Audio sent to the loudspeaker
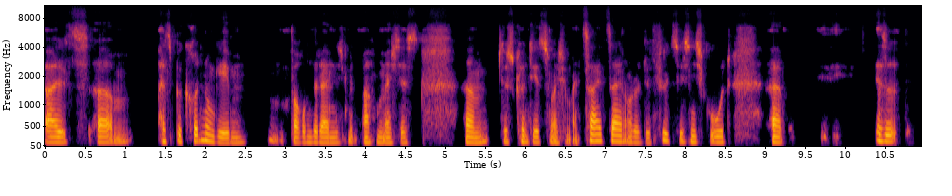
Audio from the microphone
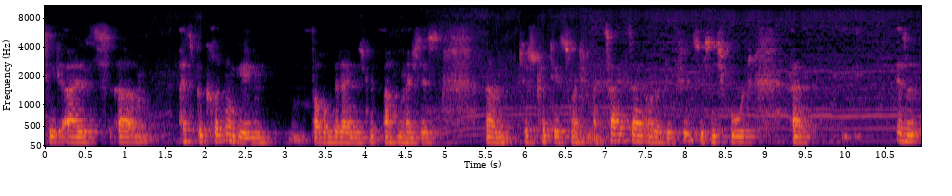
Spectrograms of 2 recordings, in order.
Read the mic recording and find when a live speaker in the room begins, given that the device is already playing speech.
none

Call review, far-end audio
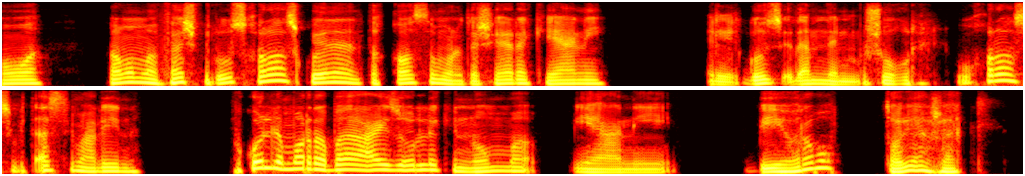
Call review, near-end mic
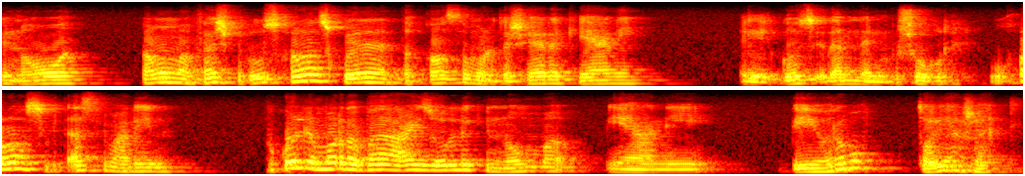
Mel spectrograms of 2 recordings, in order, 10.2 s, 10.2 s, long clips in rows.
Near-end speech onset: none

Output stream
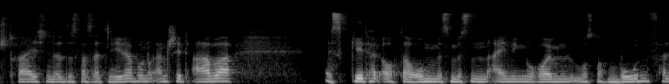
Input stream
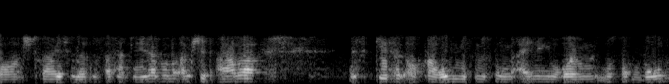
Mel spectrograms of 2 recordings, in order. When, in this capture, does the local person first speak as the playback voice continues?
none

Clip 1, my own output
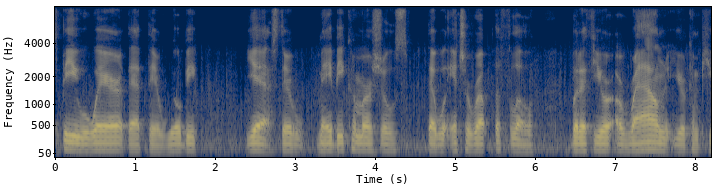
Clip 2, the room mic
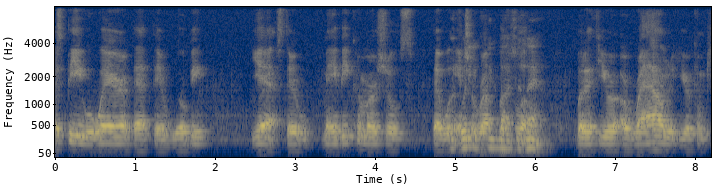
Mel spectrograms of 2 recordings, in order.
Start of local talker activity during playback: 4.9 s

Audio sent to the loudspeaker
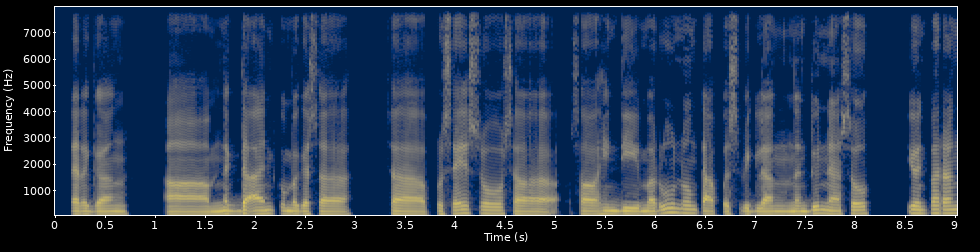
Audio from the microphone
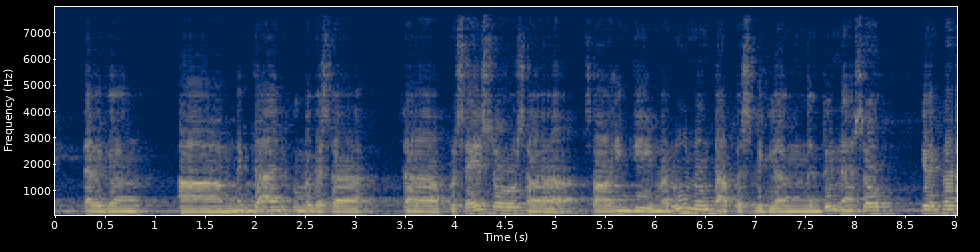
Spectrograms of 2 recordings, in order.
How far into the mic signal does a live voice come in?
none

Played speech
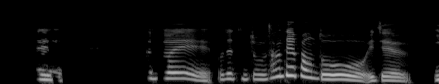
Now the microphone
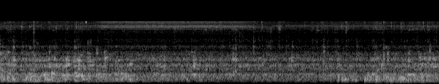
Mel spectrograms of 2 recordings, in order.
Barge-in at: none

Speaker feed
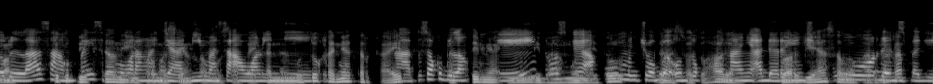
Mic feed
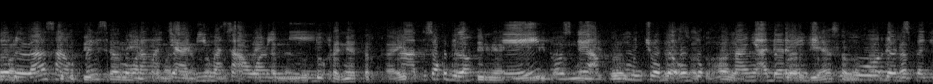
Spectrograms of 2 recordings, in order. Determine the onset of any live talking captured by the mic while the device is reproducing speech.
none

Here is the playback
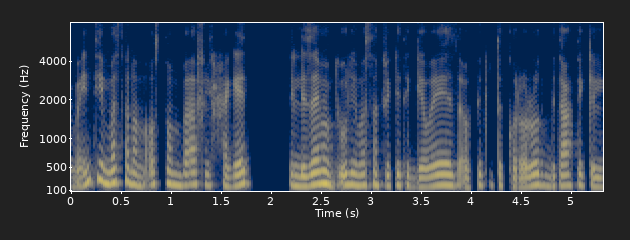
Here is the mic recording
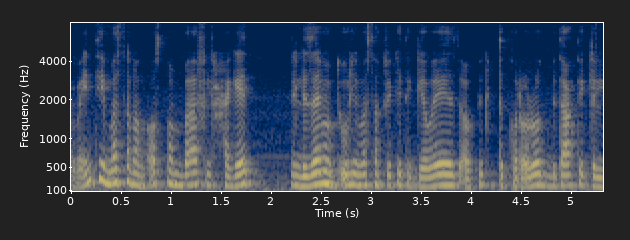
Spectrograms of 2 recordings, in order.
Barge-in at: none

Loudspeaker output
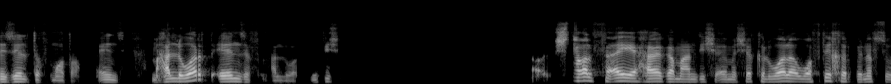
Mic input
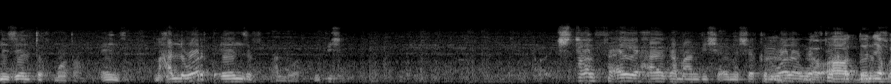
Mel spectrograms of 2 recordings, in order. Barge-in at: 7.7 s

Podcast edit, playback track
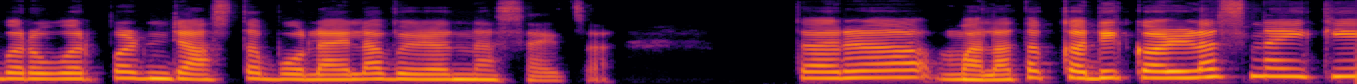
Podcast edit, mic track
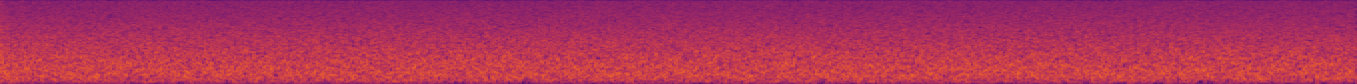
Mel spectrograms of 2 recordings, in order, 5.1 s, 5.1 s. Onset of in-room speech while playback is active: none

